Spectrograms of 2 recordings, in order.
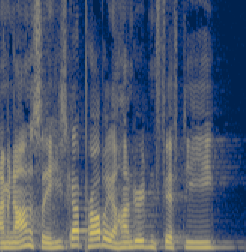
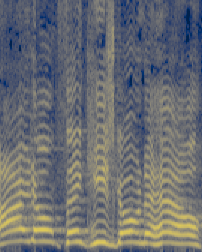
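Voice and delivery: mock very high, drawn-out yell, as if from far back; 12 semitones higher, 6 dB louder than usual. Recounting standing at the back of a group and calling out, retelling own yell. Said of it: "I just yelled out".

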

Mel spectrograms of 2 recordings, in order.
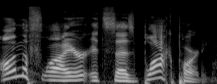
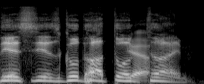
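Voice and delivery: put-on Eastern European accent; 4 semitones lower than usual. Showing the other speaker how the line was supposed to sound, fake eastern european accent. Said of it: "you mean it was supposed to be like".

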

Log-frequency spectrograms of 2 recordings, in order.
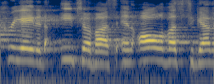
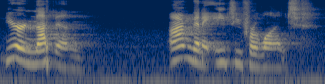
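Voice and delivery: scornful, disdainful, condescending taunting tone; 4 dB quieter than usual. Acting out the giant's words to David, mock disdain. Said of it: "he talks with disdain about David".

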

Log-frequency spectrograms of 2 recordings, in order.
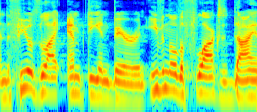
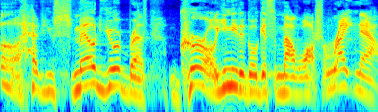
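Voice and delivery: put-on defensive, attacking tone, higher; 3 semitones higher than usual. Retelling a defensive comeback about a wife's breath: retelling an attacking comeback. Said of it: "I just started attacking".

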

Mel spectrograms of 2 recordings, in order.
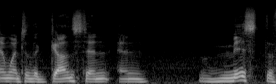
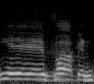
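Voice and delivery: put-on surfer voice, pitched higher; 9 semitones higher than usual. Retelling a crowd bit at a wet t-shirt contest: imitating a fellow surfer. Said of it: "I just went into a full imitation of you".

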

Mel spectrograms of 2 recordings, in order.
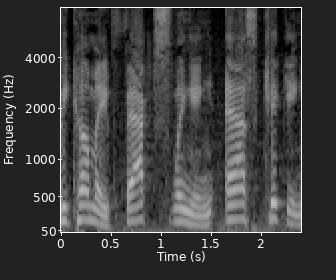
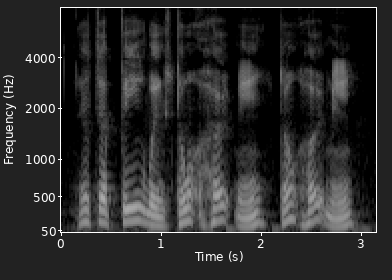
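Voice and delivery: put-on soft, sweet voice; 8 dB quieter than usual. Show host putting on a voice for his audience, soft, sweet snowflake voice. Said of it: "I do take on my soft, sweet, snowflake voice".

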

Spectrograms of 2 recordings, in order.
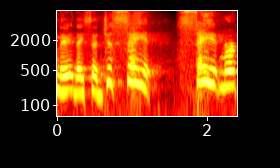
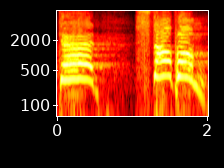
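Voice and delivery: mock loud, high yelling at top of lungs; 8 semitones higher, 6 dB louder than usual. Retelling yelling to dad in front of everybody; retelling a yell at top of lungs. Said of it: "I yelled to the top of my lungs".

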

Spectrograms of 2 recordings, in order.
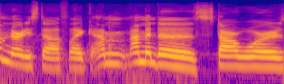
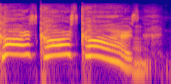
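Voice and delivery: very high, hyped used-car sale announcer pitch; 13 semitones higher, 3 dB louder than usual. Joking about how someone's read sounded, speaker does a mock used-car sale announcer. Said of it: "somebody is like having like a big old sale at their used car lot".

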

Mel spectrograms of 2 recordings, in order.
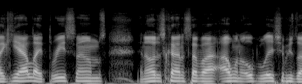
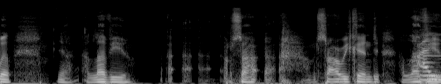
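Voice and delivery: deadpan, low, flat monotone delivery; 5 semitones lower, 4 dB quieter than usual. Imitating a reality show contestant saying goodbye: imitating someone's monotone voice. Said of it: "he just is so monotone".

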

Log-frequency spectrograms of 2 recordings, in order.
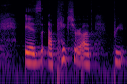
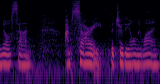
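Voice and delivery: put-on sad tone, much quieter; 10 dB quieter than usual. Speaker imagines God the Father answering his son, acting out a sad reply. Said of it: "sadly shaking his head and saying".

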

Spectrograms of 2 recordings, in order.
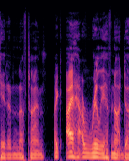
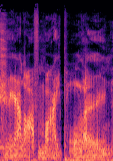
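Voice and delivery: gurgly put-on voice, higher and louder; 7 semitones higher, 6 dB louder than usual. Quoting a film line: gurgly Harrison Ford voice. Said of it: "He's so gurgly on that".

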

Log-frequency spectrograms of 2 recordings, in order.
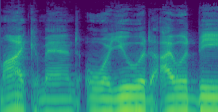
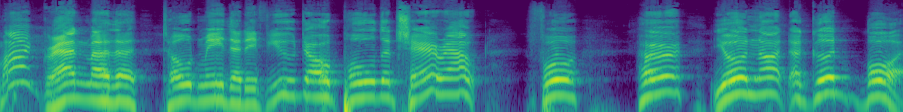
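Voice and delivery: put-on loud, very high-pitched old northern voice; 12 semitones higher, 5 dB louder than usual. As [name], doing an impersonation of an elderly northerner: elderly northerner impression. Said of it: "this is [name] doing an impersonation of an elderly northerner".

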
